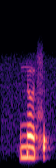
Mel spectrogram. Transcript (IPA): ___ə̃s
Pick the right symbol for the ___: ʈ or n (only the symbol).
n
